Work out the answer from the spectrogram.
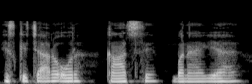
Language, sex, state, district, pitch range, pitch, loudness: Hindi, male, Jharkhand, Ranchi, 140-150 Hz, 145 Hz, -15 LUFS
